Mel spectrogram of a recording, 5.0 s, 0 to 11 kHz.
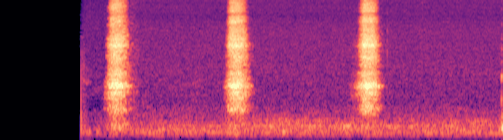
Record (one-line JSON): {"exhalation_length": "5.0 s", "exhalation_amplitude": 4541, "exhalation_signal_mean_std_ratio": 0.28, "survey_phase": "beta (2021-08-13 to 2022-03-07)", "age": "45-64", "gender": "Female", "wearing_mask": "No", "symptom_cough_any": true, "smoker_status": "Never smoked", "respiratory_condition_asthma": false, "respiratory_condition_other": false, "recruitment_source": "REACT", "submission_delay": "2 days", "covid_test_result": "Negative", "covid_test_method": "RT-qPCR"}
